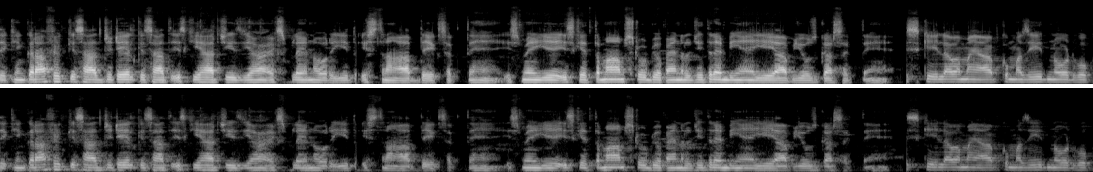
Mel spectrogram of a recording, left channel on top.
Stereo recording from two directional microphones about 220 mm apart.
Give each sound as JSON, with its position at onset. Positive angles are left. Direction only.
{"t": 0.0, "sound": "speech", "side_deg": 35}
